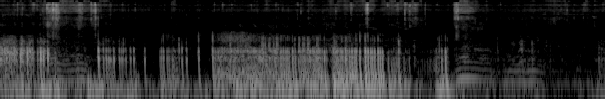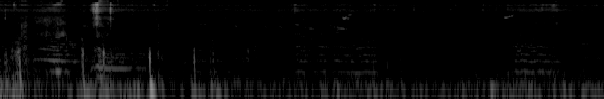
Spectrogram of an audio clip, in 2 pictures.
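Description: A bumblebee hums on flowering collards, a loud close buzz for the first few seconds that breaks off into fainter intermittent buzzing and rustling.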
